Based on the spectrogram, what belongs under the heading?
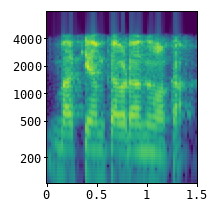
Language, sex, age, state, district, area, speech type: Malayalam, male, 30-45, Kerala, Palakkad, rural, conversation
